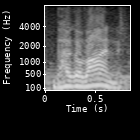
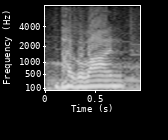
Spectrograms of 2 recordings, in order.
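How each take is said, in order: First: The word ends with a vowel after the consonant. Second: The word ends on a bare final consonant. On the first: This is the newer adapted form of the word. "Hindi आदि भाषाओं में ... इन रूपों में स्वीकारा जाने लगा है" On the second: This is the original form of the word. "हलंत शब्दों"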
